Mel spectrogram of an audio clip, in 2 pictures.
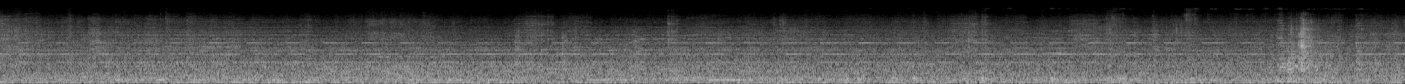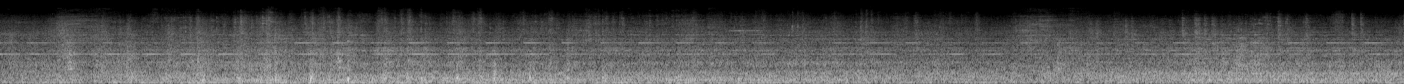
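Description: Freight train of tank cars and covered hoppers rolling past close by, steel wheels clattering over the rail joints, with occasional sharper clanks, the first about halfway through.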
